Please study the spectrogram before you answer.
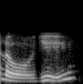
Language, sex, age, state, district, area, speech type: Urdu, male, 30-45, Delhi, North West Delhi, urban, conversation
